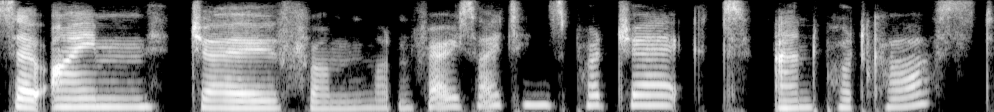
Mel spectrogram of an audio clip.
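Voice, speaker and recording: In a dry, close recording with no echo, a woman with a fairly high, bright and sharp voice speaks at a very slow pace with ordinary pitch variation. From Jersey. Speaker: podcast host guest on a folklore podcast. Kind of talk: casual chat.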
